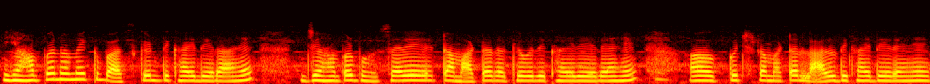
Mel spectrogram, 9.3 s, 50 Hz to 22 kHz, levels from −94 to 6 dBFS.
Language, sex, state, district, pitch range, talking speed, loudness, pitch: Hindi, female, Chhattisgarh, Bilaspur, 210-230 Hz, 180 wpm, -21 LUFS, 220 Hz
